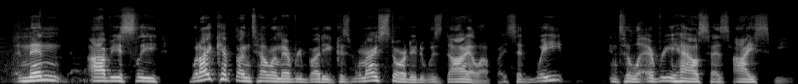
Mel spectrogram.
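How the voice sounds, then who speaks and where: This man speaks with a New Jersey accent and lively intonation. He moves at a fairly quick pace, his loudness swinging widely. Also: medium pitch for a man. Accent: New Jersey American. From New Jersey, US. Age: 60s. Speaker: podcast creator. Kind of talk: casual interview chat.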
